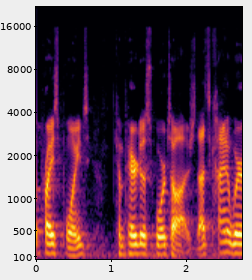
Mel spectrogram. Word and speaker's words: Sportage: The Sportage, and I do say Sportage here because we are in Canada. I realize that not everybody else is, but in Canada, that's how you say it.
